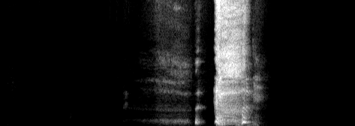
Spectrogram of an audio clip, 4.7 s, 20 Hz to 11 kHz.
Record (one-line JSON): {"cough_length": "4.7 s", "cough_amplitude": 32768, "cough_signal_mean_std_ratio": 0.24, "survey_phase": "beta (2021-08-13 to 2022-03-07)", "age": "18-44", "gender": "Female", "wearing_mask": "No", "symptom_cough_any": true, "symptom_runny_or_blocked_nose": true, "symptom_onset": "3 days", "smoker_status": "Ex-smoker", "respiratory_condition_asthma": true, "respiratory_condition_other": false, "recruitment_source": "Test and Trace", "submission_delay": "2 days", "covid_test_result": "Positive", "covid_test_method": "RT-qPCR", "covid_ct_value": 30.7, "covid_ct_gene": "ORF1ab gene"}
